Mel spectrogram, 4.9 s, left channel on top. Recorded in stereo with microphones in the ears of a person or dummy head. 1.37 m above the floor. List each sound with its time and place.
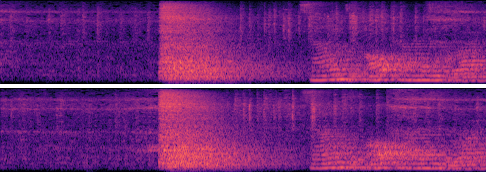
1.6 s a gunshot: 60° right (ahead or behind), 1.0 m
3.0 s a woman speaking: 70° left (ahead or behind), 0.9 m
